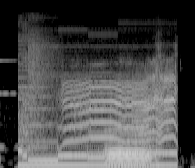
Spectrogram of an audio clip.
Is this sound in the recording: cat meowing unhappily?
yes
